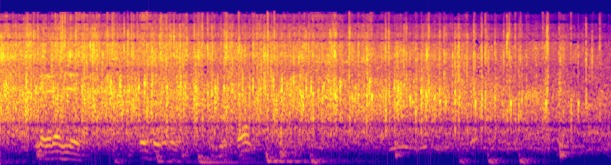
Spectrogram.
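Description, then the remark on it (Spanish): Sustained audience applause for the doctor on the show Vidas Extremas, a dense, steady wash of many hands clapping at full volume throughout, with a few voices talking and calling out underneath. “¡Un fuerte aplauso para el doctor”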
